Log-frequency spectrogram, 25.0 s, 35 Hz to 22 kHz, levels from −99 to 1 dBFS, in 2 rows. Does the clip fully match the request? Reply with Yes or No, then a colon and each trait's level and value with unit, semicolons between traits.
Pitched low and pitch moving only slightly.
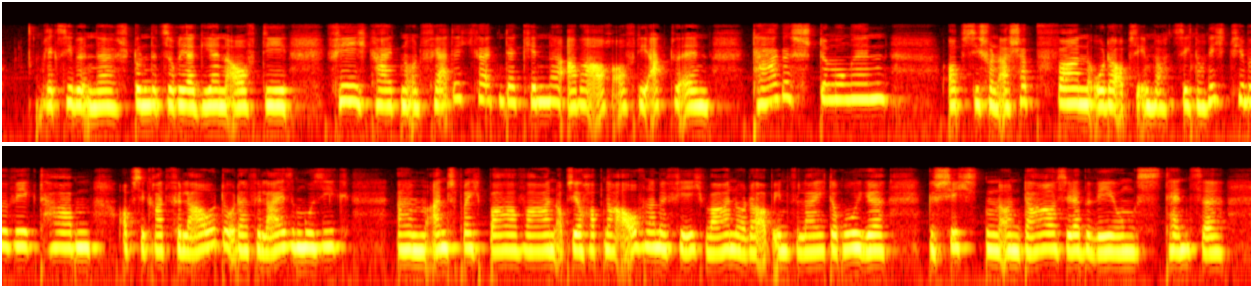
No: high, 195 Hz; narrow, 2.1 semitones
